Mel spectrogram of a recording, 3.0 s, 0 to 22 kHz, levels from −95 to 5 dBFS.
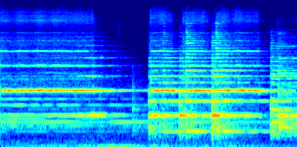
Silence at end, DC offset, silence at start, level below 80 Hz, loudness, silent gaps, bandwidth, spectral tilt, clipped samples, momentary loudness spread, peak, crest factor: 0 s; under 0.1%; 0 s; -56 dBFS; -22 LUFS; none; 16.5 kHz; 0 dB/octave; under 0.1%; 8 LU; -12 dBFS; 12 dB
